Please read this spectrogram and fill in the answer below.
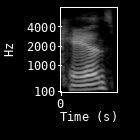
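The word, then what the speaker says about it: Cairns: in this little town called uh Cans, but it's spelled C A R I Ns.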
